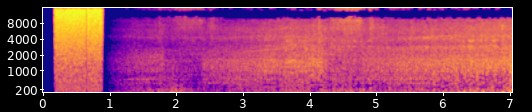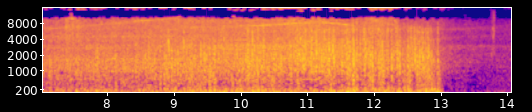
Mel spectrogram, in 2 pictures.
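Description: A large truck rumbles past close by, its roar growing louder.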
